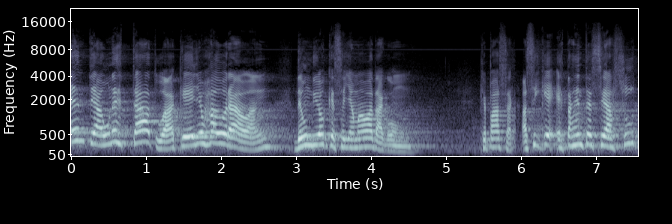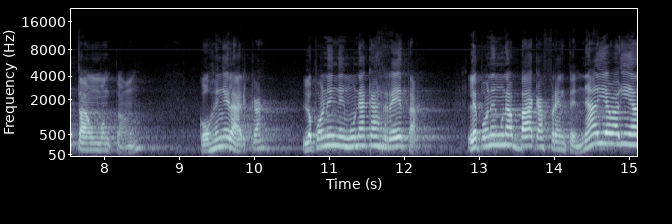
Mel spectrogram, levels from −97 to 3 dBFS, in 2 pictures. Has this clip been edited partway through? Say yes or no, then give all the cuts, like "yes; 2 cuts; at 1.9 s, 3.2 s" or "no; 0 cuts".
yes; 1 cut; at 5.9 s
